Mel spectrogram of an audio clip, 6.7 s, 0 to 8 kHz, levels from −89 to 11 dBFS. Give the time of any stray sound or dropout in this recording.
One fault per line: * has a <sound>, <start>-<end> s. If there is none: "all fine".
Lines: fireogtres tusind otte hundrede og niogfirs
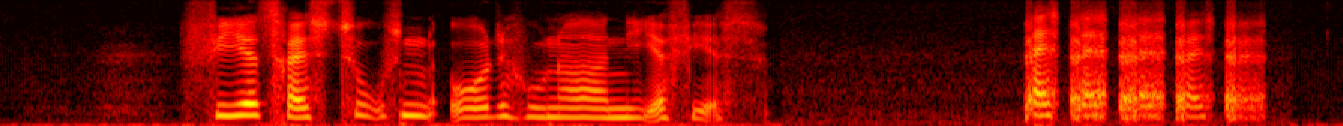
* has a laugh, 5.1-6.3 s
